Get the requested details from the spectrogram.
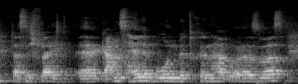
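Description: A man's fairly high voice comes with audible room echo and noticeable background noise. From Swabia, Germany (Herrenberg area). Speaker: coffee importer, company co-founder. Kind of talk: casual interview. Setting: office.

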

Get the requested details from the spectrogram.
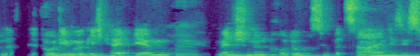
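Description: A man with a medium pitch and a dark, mellow, somewhat breathy tone talks at a fairly quick pace. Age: 20s. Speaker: social entrepreneur, fashion label co-founder. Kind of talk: interview.

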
